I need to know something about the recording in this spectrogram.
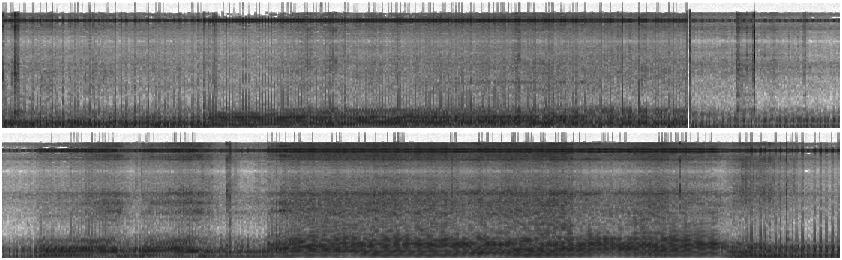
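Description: ATV engine revving and running under load in deep mud, its pitch rising and falling with the throttle. The note drops off about nine seconds in, revs back up in a few quick glides, then holds a steady high drone for several seconds before easing off near the end.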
